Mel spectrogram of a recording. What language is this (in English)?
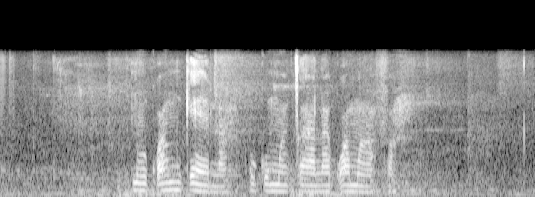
Xhosa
